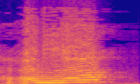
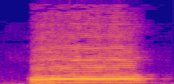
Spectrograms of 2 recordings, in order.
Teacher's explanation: أنا هذه زمن حركة واحدة، أما قا فهي زمن حركتين، يعني ألف التي ننطقها قا.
